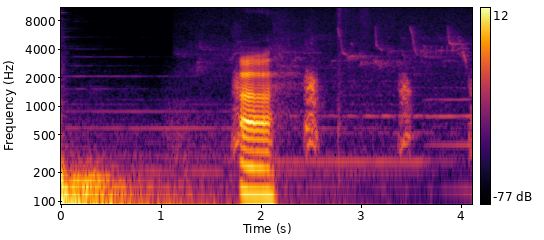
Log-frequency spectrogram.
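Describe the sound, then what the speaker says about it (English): A dog in Kingdom Come: Deliverance 2 barking a few sharp, separated times at moderate distance, with a low rumble at the start and faint background tones. "Dog's barking. What's that dog making such a fuss about?"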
